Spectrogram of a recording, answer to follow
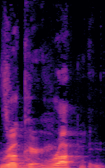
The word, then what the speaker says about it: Rooker: Rooker. 2 O's. Like, Rooker. Rooker.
